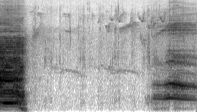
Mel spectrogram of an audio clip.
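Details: A cow being fed roti gives a short, rough moo, then after a pause a steadier, higher drawn-out call.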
